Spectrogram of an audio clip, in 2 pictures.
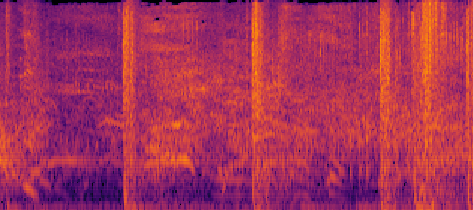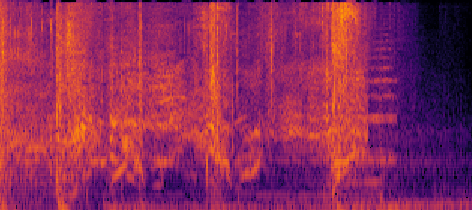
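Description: Heavy blows thud and smack in a close, violent struggle.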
